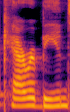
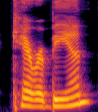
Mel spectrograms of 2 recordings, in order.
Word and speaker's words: Caribbean: in the Caribbean Sea of the Atlantic Ocean. I just wanted to mention here that Caribbean or Caribbean are both correct pronunciations according to Merriam-Webster's dictionary.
